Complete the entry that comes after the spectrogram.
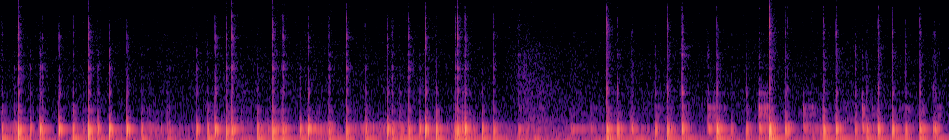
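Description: Long red-painted nails rapidly tap and scratch the sides of a black Blue Yeti microphone, a hollow metal cylindrical body on a stand with a fluffy windscreen on top. A quick, irregular stream of dry, woody-sounding taps has a low, hollow body thump and very short ring. A brief soft scratching passage comes near the middle before the tapping resumes.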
